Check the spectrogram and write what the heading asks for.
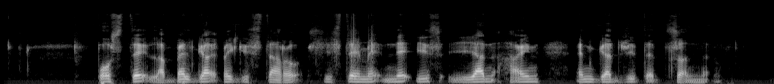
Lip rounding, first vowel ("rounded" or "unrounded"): rounded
